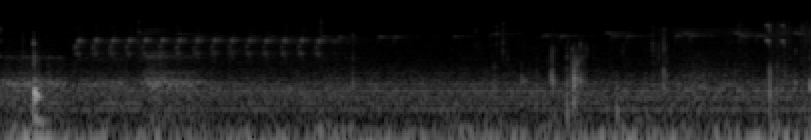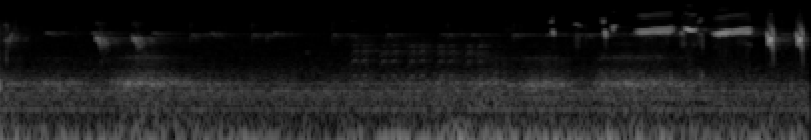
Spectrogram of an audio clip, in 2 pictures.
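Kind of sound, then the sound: bird, wild bird singing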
